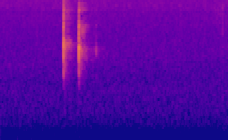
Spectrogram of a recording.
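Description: A dog-training clicker pressed and released: two sharp clicks about a fifth of a second apart, marking the puppy's behaviour for a reward.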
